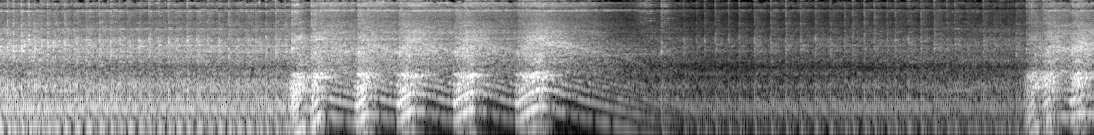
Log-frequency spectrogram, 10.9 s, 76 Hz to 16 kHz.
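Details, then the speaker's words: Stihl MS 500i chainsaw brought in for a noise while starting: five quick blips each rev up crisply, then it drops back to a steady idle. It sounds healthy. "Was not here for a running issue, just a noise while trying to start it."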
